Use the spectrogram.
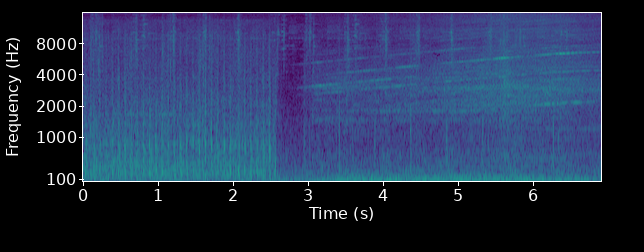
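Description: A helicopter in Fallout 3 drones loudly with fast, regular rotor chopping, then the sound abruptly shifts partway through to a slightly quieter, continued whine and thrum with no talk.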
